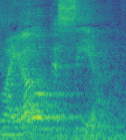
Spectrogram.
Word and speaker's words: Laodicea: You know, so throughout here, I think I've got this in 20, 25 times, but the correct pronunciation is Laodicea.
